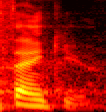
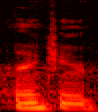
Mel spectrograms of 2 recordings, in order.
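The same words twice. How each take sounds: First: It is said loudly and clearly. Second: It is said very quietly, barely audible.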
